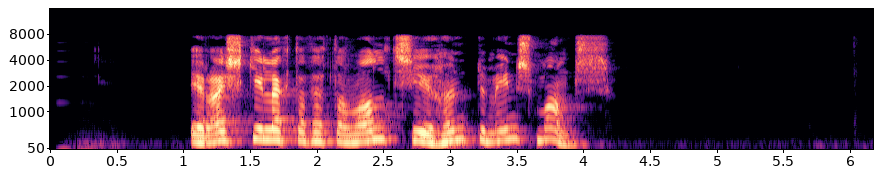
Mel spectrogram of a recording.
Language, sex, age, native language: Icelandic, female, 50-59, Icelandic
